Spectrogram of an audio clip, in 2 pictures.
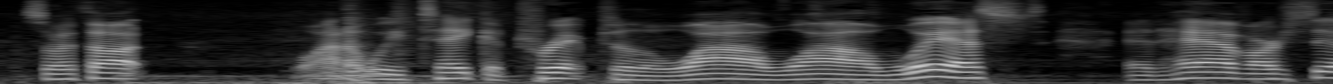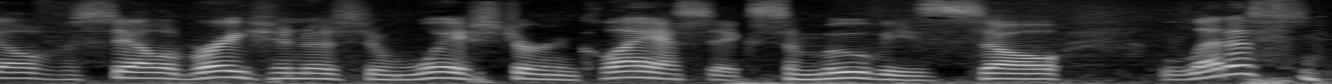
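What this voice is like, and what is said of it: Weird put-on Southern Texas accent. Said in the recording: “What was that accent ... like a weird Savannah, Texas thing”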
